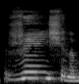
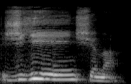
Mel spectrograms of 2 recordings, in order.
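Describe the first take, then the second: First: The first vowel is a plain 'e' sound. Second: The first vowel is a 'ye' sound. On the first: The speaker calls it right. "pengucapannya E" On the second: The speaker calls it wrong.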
